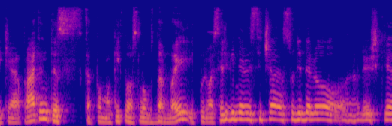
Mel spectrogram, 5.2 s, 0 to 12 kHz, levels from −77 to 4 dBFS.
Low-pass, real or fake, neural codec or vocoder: 9.9 kHz; real; none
